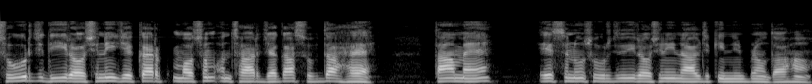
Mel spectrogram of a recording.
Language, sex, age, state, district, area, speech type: Punjabi, male, 45-60, Punjab, Jalandhar, urban, spontaneous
